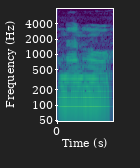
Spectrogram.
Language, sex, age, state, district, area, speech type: Kannada, male, 30-45, Karnataka, Bellary, rural, spontaneous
